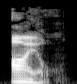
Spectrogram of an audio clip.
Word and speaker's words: aisle: Aisle. Notice the silent S in aisle.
